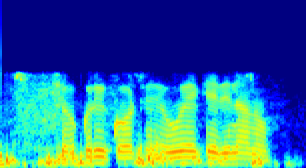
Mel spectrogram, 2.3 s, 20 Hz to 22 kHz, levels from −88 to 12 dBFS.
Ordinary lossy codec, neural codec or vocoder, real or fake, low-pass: Opus, 24 kbps; none; real; 3.6 kHz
